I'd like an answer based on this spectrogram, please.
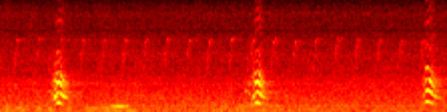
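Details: A cheetah frantically calling for its cubs gives three sharp, high-pitched chirps with rich overtones, spaced about two seconds apart, against a low steady hiss with faint soft murmurs between calls.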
